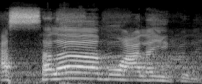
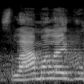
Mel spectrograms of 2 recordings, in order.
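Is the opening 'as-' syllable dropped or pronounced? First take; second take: pronounced; dropped. First: The greeting is said in full, every syllable clear. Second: The greeting is clipped, without the opening syllable. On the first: The speaker calls it right. "সালাম দিতে হবে শুদ্ধ করে" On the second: The speaker calls it wrong. "এভাবে নয়"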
